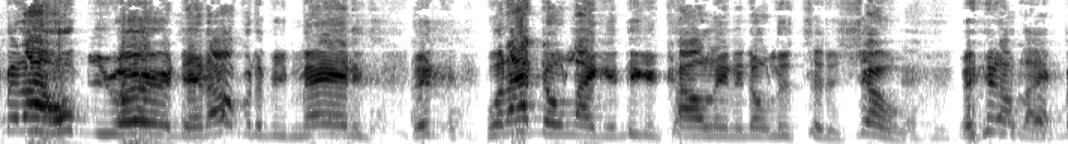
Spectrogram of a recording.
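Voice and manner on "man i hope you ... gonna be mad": mock outburst.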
